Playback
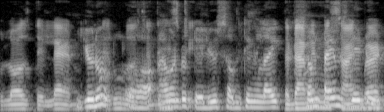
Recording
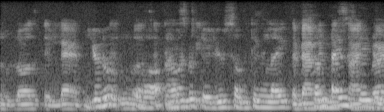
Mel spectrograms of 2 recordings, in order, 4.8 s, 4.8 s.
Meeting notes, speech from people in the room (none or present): none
